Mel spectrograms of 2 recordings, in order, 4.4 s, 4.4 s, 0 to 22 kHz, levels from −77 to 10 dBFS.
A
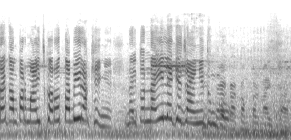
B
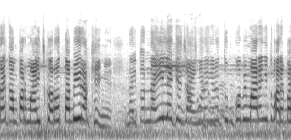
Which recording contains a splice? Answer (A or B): B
